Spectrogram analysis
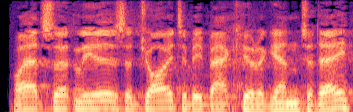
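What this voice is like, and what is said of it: Welsh accent. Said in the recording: “my accent ... I was born in the little country of Wales”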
